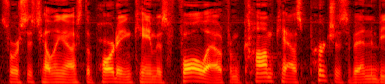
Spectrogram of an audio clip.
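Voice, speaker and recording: A plain, everyday voice with ordinary pitch variation. The pace is fairly quick. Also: man. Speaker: news anchor / reporter. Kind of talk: TV news report.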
